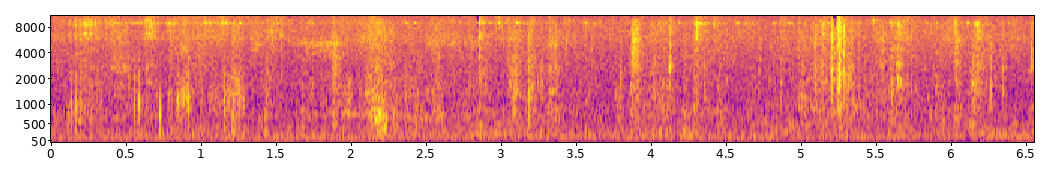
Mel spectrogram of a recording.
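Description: Quiet shop-floor ambience: a steady low hum with scattered light taps and clicks, the sharpest about two seconds in and just after five seconds.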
